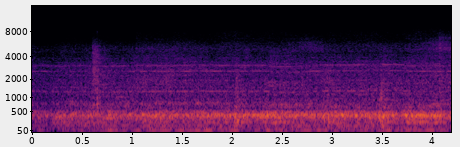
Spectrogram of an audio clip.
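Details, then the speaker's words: 2023 Jayfeather 30QB travel trailer slide-out retracting via the J-Command panel: steady electric motor drone with a few light clicks as the room comes in and stops, the mechanism signalling it is done. This is normal retraction. "And again, you hear the same noise. That's just the mechanism telling you that it's done."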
